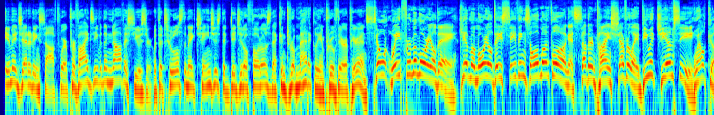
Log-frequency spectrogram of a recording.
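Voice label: Dry voice-over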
